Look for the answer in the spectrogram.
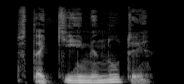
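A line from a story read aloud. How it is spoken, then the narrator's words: Quiet speech. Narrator (Russian): тихо проговорила Анна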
